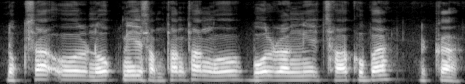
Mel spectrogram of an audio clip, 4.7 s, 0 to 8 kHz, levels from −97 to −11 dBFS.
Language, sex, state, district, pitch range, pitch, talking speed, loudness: Garo, male, Meghalaya, South Garo Hills, 145-160 Hz, 155 Hz, 75 wpm, -14 LUFS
